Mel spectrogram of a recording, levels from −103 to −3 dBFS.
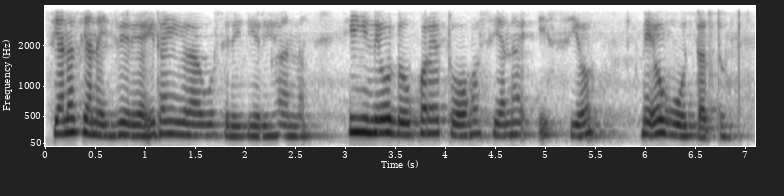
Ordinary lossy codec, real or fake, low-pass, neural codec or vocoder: none; fake; 3.6 kHz; codec, 16 kHz, 16 kbps, FunCodec, trained on Chinese and English, 50 frames a second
